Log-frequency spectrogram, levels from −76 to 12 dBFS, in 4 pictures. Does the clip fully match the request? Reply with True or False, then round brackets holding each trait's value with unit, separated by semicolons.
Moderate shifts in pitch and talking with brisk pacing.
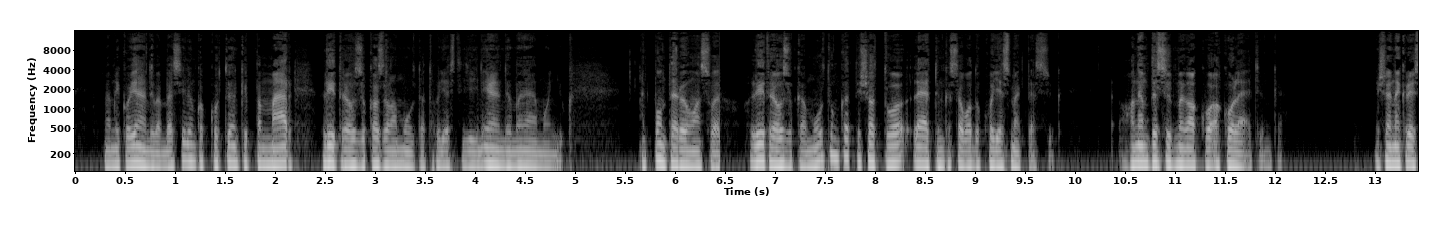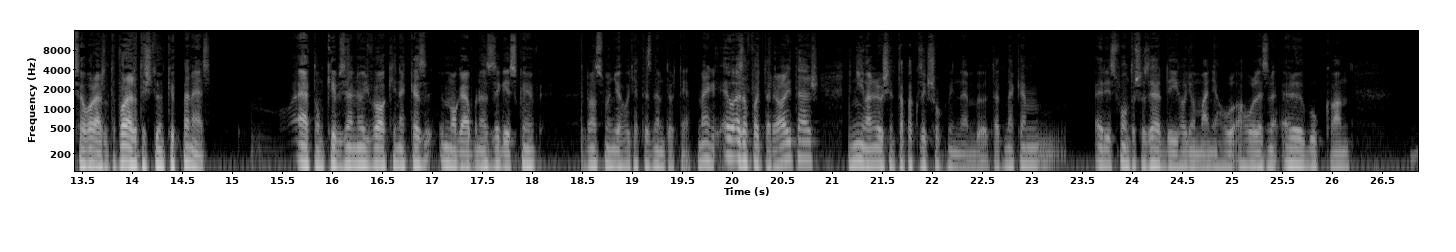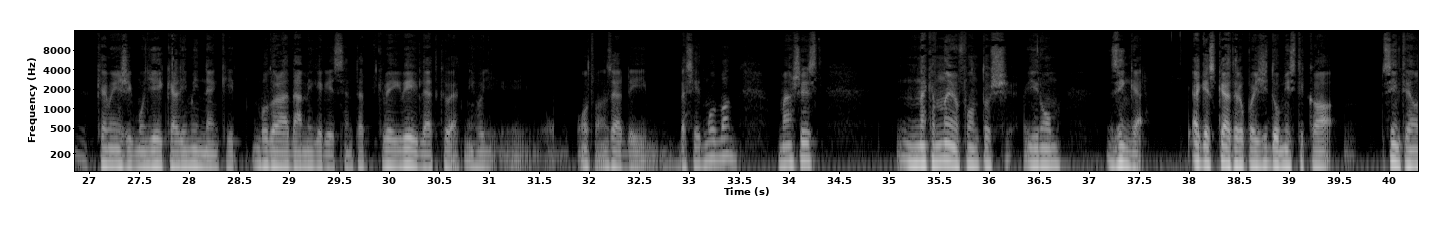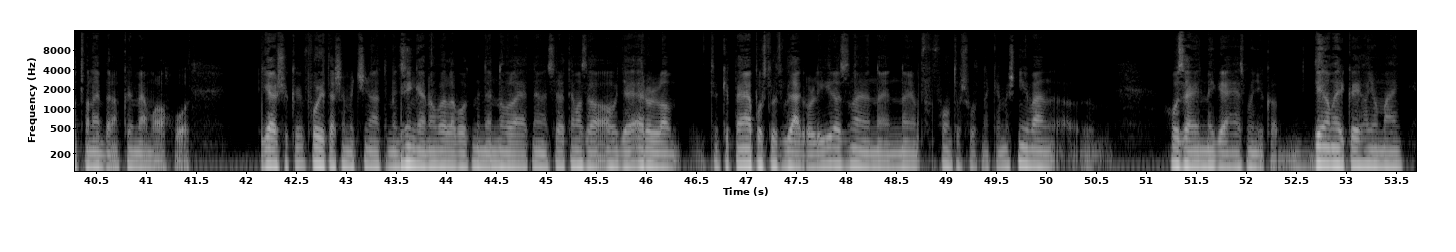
False (2.0 semitones; 180 wpm)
